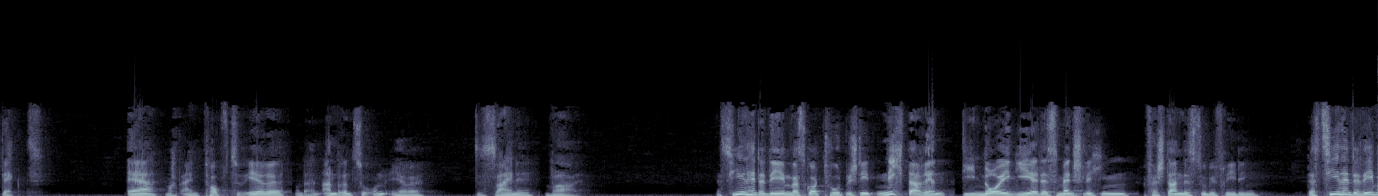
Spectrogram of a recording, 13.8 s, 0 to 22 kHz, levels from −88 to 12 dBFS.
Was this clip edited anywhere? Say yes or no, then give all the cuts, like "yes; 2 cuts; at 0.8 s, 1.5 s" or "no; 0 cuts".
yes; 5 cuts; at 2.9 s, 4.8 s, 5.4 s, 9.5 s, 11.4 s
